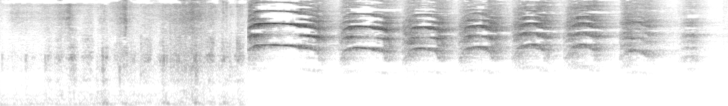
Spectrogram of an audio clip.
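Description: Small songbird chirping: a run of about ten short, bright chirps, about three a second, starting about two seconds in after faint low background noise. It serves as a morning-wake-up sound effect.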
